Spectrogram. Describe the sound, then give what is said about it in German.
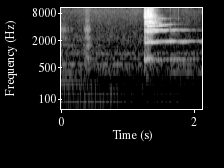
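A single bright clink of wine glasses touching in a toast in a studio, ringing out with a clear, decaying shimmer over a quiet background, fairly loud. “einmal anstoßen. So, einmal noch richtig anstoßen.”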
